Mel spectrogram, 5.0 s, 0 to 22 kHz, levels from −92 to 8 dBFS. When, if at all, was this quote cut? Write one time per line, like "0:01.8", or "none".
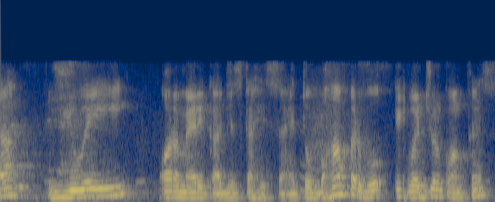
none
